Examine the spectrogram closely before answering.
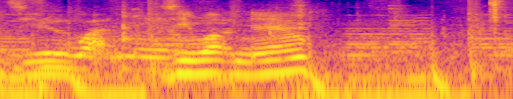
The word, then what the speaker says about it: Zihuatanejo: trip, surf trip down the coast to Ixtapa, Zihuatanejo. How do you say it? Zihuatanejo.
